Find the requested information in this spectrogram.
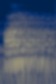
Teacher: यह स्वर के बाद आने वाला व्यंजन है, इसकी ध्वनि नाक से निकलती है, अतः इसे नासिक व्यंजन भी कहते हैं। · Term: अनुस्वार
